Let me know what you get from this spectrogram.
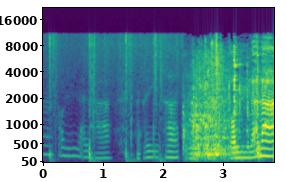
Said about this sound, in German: Und sie geht zur Kommode und öffnet eine Schublade.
